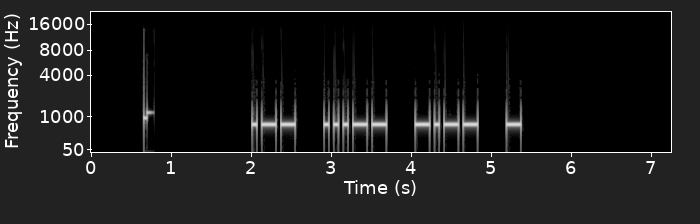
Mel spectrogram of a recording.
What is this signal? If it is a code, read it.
Morse code, heard as a keyed tone, about 20 wpm, spaced as for 15 wpm, 700 Hz. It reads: W3YT
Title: 186 Lesson 30g - Letter b - Call Signs 20wpm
